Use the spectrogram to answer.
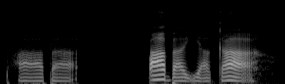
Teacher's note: Baba Yaga has an accent on the last syllable.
